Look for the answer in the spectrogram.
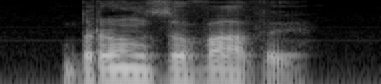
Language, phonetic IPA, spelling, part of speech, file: Polish, [ˌbrɔ̃w̃zɔˈvavɨ], brązowawy, adjective, Pl-brązowawy.ogg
